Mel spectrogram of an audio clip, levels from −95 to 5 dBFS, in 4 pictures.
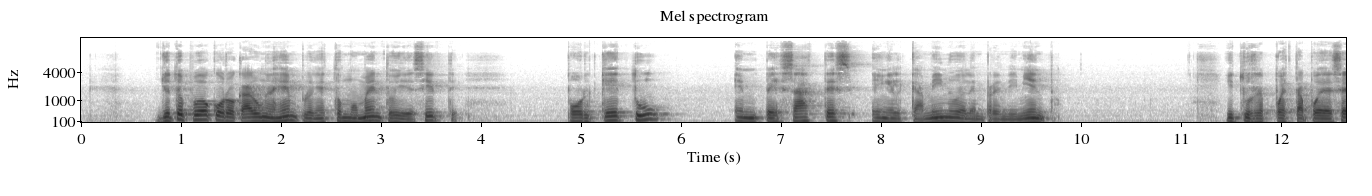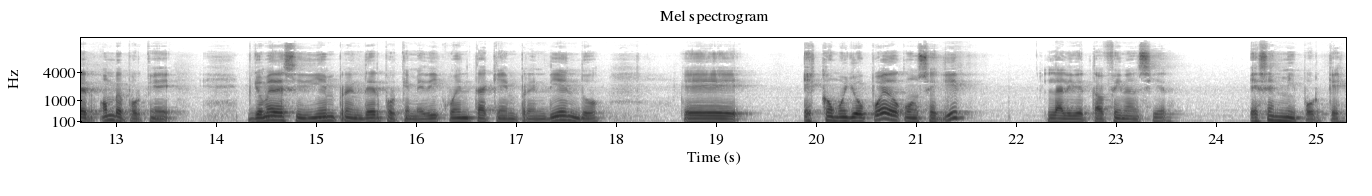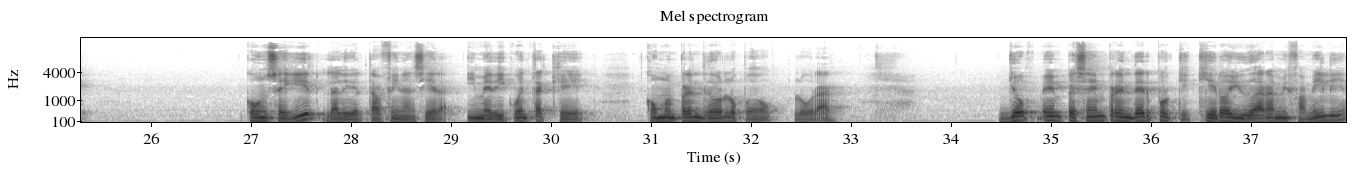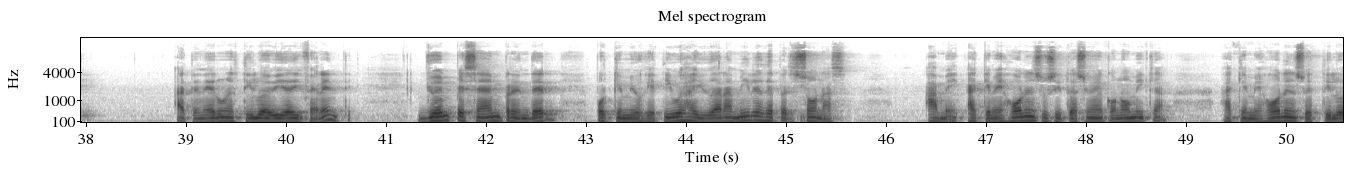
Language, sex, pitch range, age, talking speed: Spanish, male, 100-125 Hz, 50-69, 125 wpm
